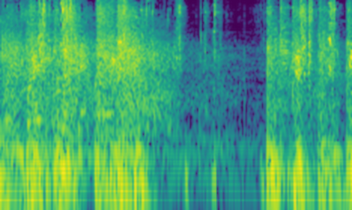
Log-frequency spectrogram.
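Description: Gunfire in L.A. Noire, a dense fusillade of shots in bursts with a brief lull in the middle before the firing resumes loudly.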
